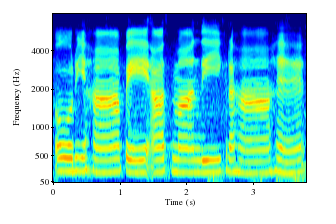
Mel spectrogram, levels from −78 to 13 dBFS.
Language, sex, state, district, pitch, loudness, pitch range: Hindi, female, Haryana, Charkhi Dadri, 215 Hz, -14 LUFS, 210-225 Hz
